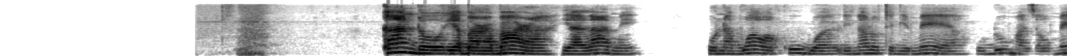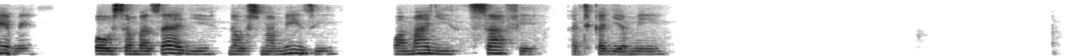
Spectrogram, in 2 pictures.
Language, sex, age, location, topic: Swahili, female, 18-24, Dar es Salaam, government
